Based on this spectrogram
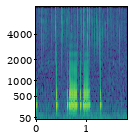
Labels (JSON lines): {"label": "biophony, knock croak", "recorder": "SoundTrap 300"}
